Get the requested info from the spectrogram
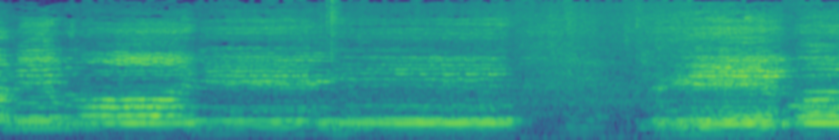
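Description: Small mixed vocal ensemble of men and women singing Orthodox church chant a cappella in harmony, in sustained chords. A held chord breaks off about four seconds in for a short pause, and the singing resumes about a second later.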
